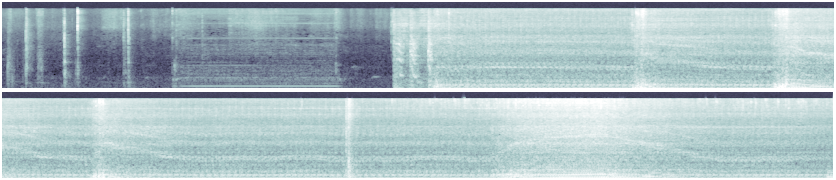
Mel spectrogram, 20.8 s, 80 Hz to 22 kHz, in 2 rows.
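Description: Honda X-ADV's 745 cc parallel-twin engine starting about five seconds in, then idling with several short throttle blips and a longer rev near the end. Before it come a few faint clicks and a faint steady hum lasting about two seconds.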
